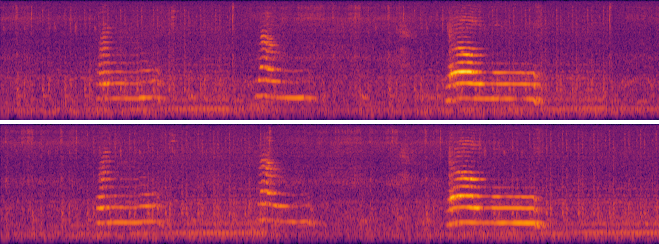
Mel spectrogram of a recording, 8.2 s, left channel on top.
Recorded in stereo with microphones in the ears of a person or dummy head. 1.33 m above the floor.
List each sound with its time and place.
1.2 s a cat meowing: 10° left (ahead or behind), 2 m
